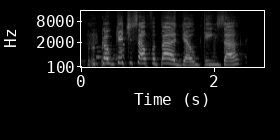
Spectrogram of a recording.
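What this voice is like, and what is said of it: Exaggerated hammed-up British accent. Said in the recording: “British accent ... ham it up a little bit”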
